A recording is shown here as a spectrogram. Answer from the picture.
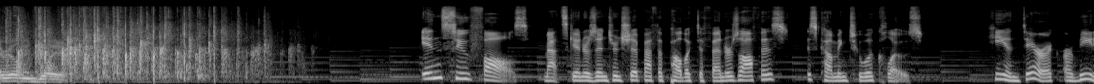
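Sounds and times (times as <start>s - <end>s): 
speech: 0.0s - 0.8s, 4.2s - 9.3s, 9.9s - 10.9s
crowd applauding: 0.0s - 3.3s.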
